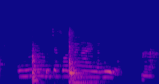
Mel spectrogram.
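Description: Young men's voices talking, with a dull thump about a second in.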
